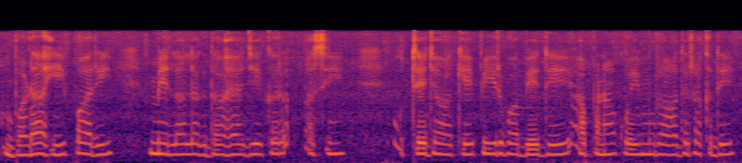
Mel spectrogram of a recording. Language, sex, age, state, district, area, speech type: Punjabi, female, 30-45, Punjab, Pathankot, rural, spontaneous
